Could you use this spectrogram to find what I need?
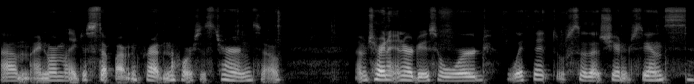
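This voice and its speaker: A woman with a dark, mellow tone and vocal fry speaks with ordinary pitch variation. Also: medium pitch for a woman, moderate pace. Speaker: horse trainer. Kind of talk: tutorial.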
